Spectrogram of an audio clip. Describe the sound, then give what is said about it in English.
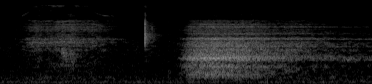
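Deep belly breathing while settling into meditation: a soft breath, a brief click, then a long, steady breath that is louder and rushes on to the end, with no talk. “you can close your eyes and start with a few deep breaths from your belly”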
